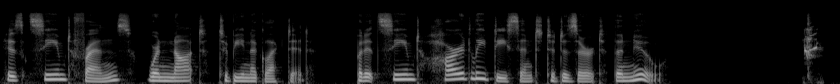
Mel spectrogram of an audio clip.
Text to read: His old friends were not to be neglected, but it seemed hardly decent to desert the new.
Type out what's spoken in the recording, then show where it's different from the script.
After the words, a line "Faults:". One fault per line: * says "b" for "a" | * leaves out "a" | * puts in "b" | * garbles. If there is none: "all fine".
His seemed friends were not to be neglected, but it seemed hardly decent to desert the new.
Faults:
* says "seemed" for "old"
